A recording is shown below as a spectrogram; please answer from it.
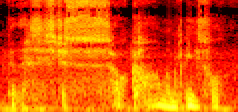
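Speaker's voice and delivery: hushed whisper to the camera. Real, not acted. Vlogger showing the silent campsite at night, whispering. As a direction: breathe it out so as not to disturb the night.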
